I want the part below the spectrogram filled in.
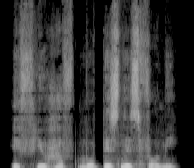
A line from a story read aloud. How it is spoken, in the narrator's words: Madeline said anxiously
